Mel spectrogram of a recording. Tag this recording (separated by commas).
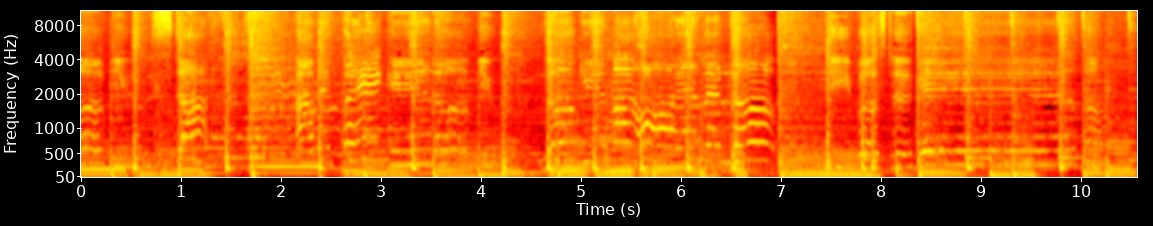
Music, Rock music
